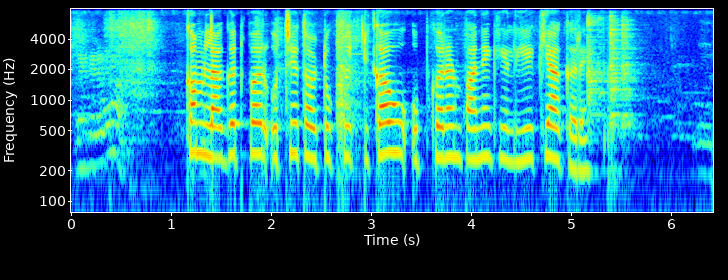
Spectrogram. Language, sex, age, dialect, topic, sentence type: Hindi, female, 25-30, Marwari Dhudhari, agriculture, question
